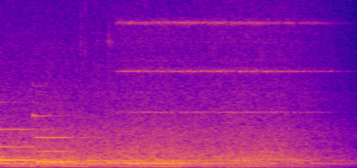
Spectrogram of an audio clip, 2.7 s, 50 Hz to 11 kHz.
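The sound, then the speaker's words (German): A tram on a service run, just arrived at platform 3 of a station, its motors giving a steady electric whine over a low mechanical rumble that stays fairly loud before fading away at the end. “Das eben eingefahrene Tram ist eine Dienstfahrt.”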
